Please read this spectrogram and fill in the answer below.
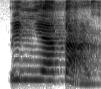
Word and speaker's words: piñatas: Piñatas ini ya, bacanya piñatas.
